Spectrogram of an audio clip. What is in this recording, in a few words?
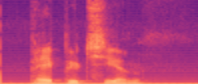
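"preputium", Dutch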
